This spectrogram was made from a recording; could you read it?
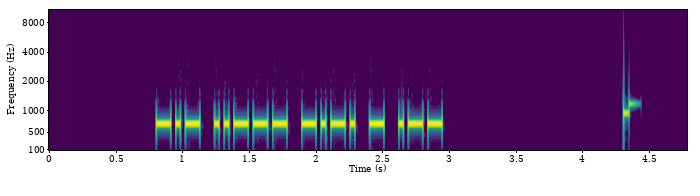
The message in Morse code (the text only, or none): K2CTW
